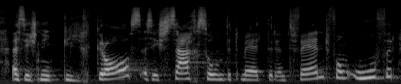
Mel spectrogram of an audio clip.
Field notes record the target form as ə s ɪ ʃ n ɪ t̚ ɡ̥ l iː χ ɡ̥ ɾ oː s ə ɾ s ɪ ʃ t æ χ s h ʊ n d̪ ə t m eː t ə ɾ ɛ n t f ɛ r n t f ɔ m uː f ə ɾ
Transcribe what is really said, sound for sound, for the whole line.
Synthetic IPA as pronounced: ə s ɪ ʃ n ɪ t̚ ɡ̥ l iː χ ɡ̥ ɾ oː s ə s ɪ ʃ s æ χ s h ʊ n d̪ ə t m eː t ə ɾ ɛ n t f ɛ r n t f ɔ m uː f ə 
